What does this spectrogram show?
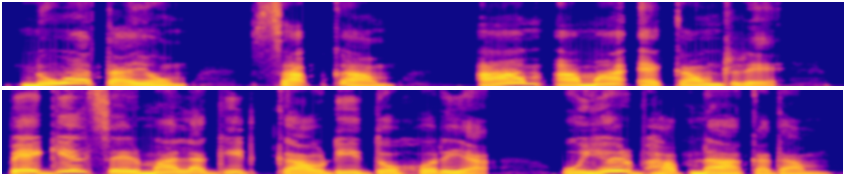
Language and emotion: Santali, neutral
